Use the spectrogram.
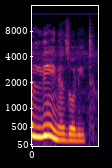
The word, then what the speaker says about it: لینزولید: بگو لینزولید. اینجا گفته لینزولید، تلفظش اینه لینزولید.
